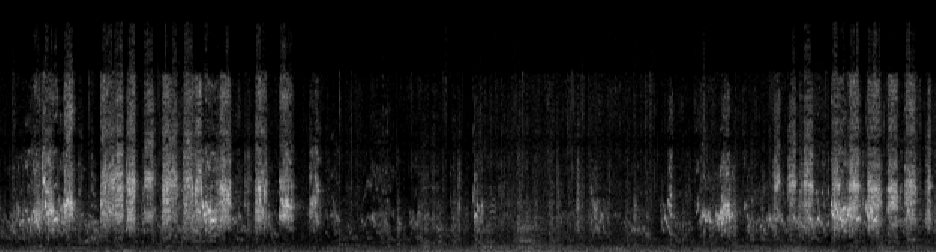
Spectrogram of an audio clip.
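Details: Pet budgerigar chirping in bursts of high, raspy twitter. A quieter stretch in the middle is followed by a renewed run of quick sharp chirps.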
